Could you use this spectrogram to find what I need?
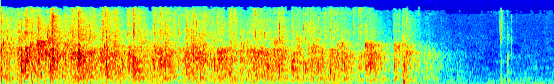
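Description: A church audience applauding: quiet, dense clapping that holds for a few seconds, then thins and fades out toward the end.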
